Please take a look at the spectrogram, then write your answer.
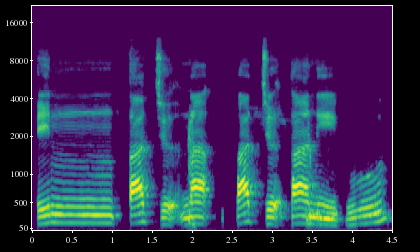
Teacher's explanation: In tajna tajtanibu bertemu huruf ta, bacaan ikhfa, ya, dibaca samar-samar. Kemudian jim sukun, bacaan kol-kolah, dibaca memantul, ditampakkan pantulannya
